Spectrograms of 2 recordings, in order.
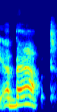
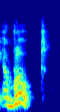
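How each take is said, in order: First: "about" with an open OW, a-BOWT; American about. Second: "a boat" for about, with a long O, a-BOAT; mock Canadian about. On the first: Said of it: "We say about". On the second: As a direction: imitate the Canadian "a boat", like the word boat. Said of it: "They say a boat". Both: Shown as a demonstration.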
